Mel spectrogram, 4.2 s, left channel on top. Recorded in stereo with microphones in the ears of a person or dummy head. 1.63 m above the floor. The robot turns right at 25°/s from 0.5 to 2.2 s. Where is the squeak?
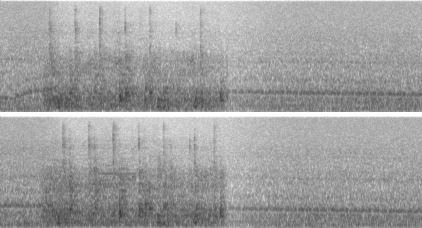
I don't hear a squeak.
